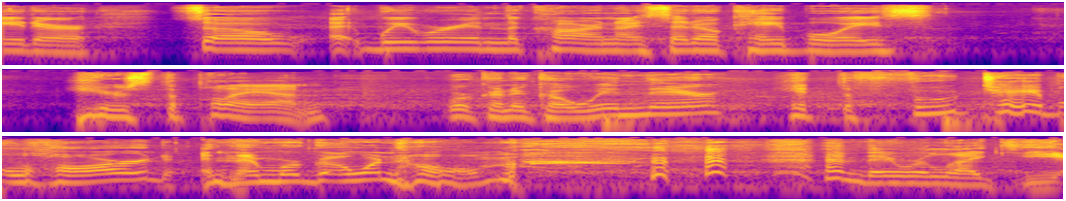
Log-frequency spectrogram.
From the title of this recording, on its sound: Live at the Collegiate Open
